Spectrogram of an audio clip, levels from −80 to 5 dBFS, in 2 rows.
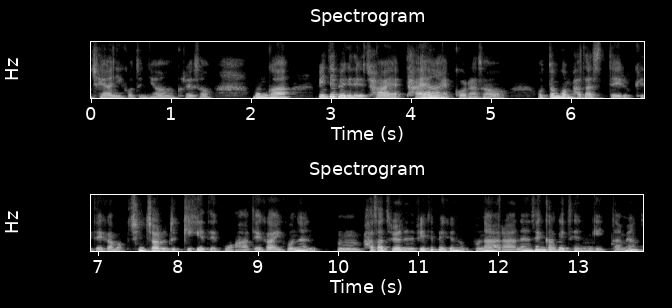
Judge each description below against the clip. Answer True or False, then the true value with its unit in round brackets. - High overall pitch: False (170 Hz)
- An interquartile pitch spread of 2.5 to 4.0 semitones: False (5.4 semitones)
